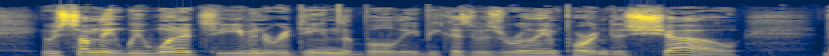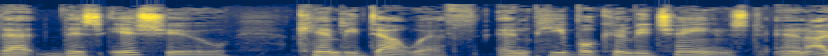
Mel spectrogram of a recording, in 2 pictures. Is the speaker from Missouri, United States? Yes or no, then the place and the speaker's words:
no; Pittsburgh, Pennsylvania, United States; I'm from Pittsburgh. It's a tough town.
